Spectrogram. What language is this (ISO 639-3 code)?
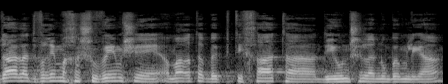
heb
